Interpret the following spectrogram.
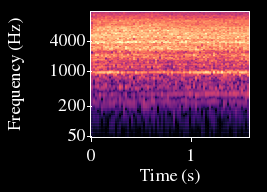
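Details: Laser engraver factory fume-extraction fan at maximum speed with only the exhaust hose attached, no inline fan, measured 2.93 m/s by anemometer; steady airy rush with faint constant tone, no rubbing or ticking; normal running.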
